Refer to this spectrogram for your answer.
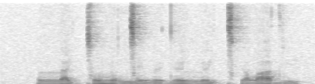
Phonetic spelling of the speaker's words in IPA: lː a j ǀ o l o ŋ͡ǀ e w ø d ø lː ø j ǀʰ i lˠ a d i

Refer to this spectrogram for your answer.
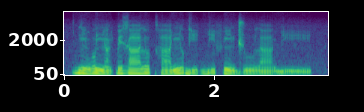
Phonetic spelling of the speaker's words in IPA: d ĩ˦˨ w o˦ ɲ ã˨ k͡p ɪ˦ ɣ aː˦ l ʊ˦ kʰ aː˨ ɲ ʊ˦ ɡ iː˨ ɡ͡b i˦ f ĩ˦˨ d͡ʒ uː˨ l aː˨ ɡ͡b iː˨

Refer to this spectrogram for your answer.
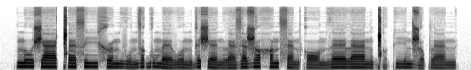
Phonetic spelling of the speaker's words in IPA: n ʊː˧ ʃ æː˧ ǁ ɛ˧ s iː˧ x ə˞˧ n v u˨˩ n z ʌ˧ ɡ u˧ m ɛː˨˩ β ʊː˨˩ n ɡ ɛ˧ ʃ ɛː˨˩ n l æ˨˩ z æ˧ ʐ ʌ˧ h ʌ˧ n s æ˨˩ n k ɔː˨˩ n ð ɛː˧ l æː˧ n ɡ͡ǁ ʌ˨˩ k iː˧ n ʐ ʌ˨˩ p l æ˧ n

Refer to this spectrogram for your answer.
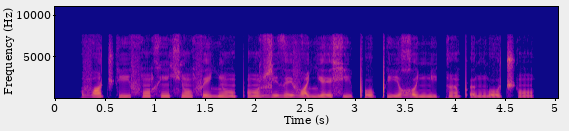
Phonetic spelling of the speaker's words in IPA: v ɑ t͡ʃʼ i f õ x ĩ ç õ f e ʎ õ pʼ õ ɮ i ð e v ɑ ʎ e x i pʼ o pʼ i ʁʷ i ɲ i k ə̃ pʼ ə ŋ o t͡ʃʼ õ

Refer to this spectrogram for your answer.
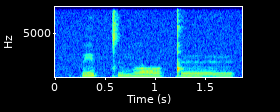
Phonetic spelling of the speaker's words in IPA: p e p ǀ ɨ m l ɔː ǃ ɘː

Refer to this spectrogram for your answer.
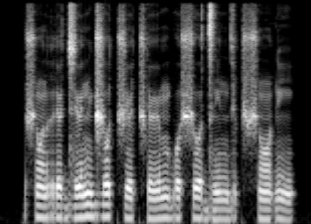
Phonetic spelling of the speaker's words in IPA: ʃ õ r ø d͡z ʏ n d͡ʒ o t͡ʃ ø t͡ʃ ɾ ø m b o ʃ ʊ d͡z ĩ n d ʏ t͡ʃ ʃ õ ɗ ĩ

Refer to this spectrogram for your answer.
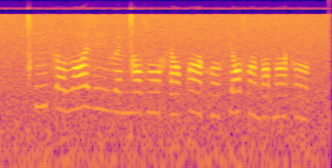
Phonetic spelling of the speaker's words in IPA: ǀʰ ĩ x ɵ ðˤ ɛ z i v ɛ ŋ͡ǀ i zˤ õ h ɛ tˤ õ x õ x i sˤ ẽ d ɵ dˤ ĩ h õ

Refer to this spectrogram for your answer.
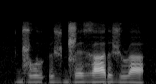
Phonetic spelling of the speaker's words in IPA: ɖ͡ʐ o l ʔ ø ʒ ɖ͡ʐ ɛ ɣ a ɾ ə ʒ ɹ a

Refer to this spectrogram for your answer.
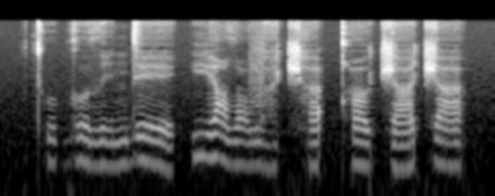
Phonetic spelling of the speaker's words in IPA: tʰ u ɡ ʊ ð i n d e | j e ðˤ o v a̤ t͡ʃʰ a ʔ qʰ o t͡ʃ a t͡ʃ a

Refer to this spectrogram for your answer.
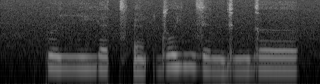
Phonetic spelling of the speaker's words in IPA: p ɹ iː j ɛ t͡sʼ ɛ̃ p d o j n z ɪ ŋ ɡ ɪ ŋ ɡ əː

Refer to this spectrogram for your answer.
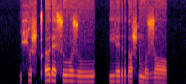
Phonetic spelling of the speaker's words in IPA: ç o˧ ɬ kʼ œ˦ ɾ ɛ˧ s uː˧ o̯ z uː˧ | j e˧ r ɾ ɔ˧ ɬ ŋ o˨ z ɔ˨

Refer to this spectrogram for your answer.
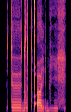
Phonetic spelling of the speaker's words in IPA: t øː d u t qʼ yː r bʱ i x

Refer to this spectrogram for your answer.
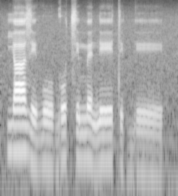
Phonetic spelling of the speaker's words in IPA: j aː˦ z e˨ v oː˨ ɡ o˦ t͡s ɪ˦ m ɛ˦˨ n eː˦ t ɪ˨ ɡ͡b eː˨

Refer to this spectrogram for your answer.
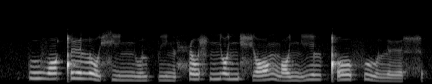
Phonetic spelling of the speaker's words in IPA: p u˦ v ɔ˦ ǃ ʏ˦ l o˨ ɕ i˨ ɲ u˨ l p i˨ ɲ ħ o˦ ɬ ɲ ɔ˦ ɲ ɕ ɔ˨˦ ŋ ɔ˨ ɲ i˦ l ǃʼ o˦ f u˦˨ l ʏ˨ ɬ

